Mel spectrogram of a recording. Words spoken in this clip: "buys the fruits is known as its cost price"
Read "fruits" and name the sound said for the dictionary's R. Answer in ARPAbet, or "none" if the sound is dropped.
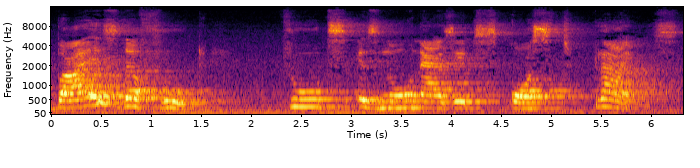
R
